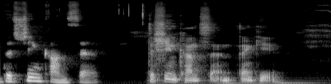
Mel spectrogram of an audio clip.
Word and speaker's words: Shinkansen: And I'm going to mispronounce it. It's like the Shingan? The Shinkansen. The Shinkansen, thank you.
